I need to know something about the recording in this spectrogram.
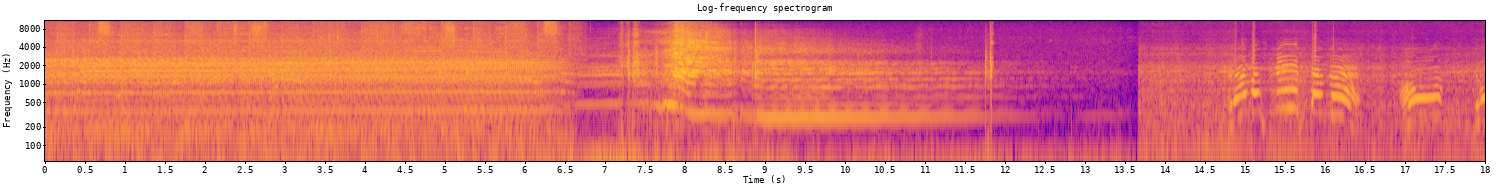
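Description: Sport motorcycle at full speed, the speedometer near 290 km/h: engine held at steady high revs under heavy wind rush. About seven seconds in the sound breaks off with a loud, falling-pitched sweep.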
